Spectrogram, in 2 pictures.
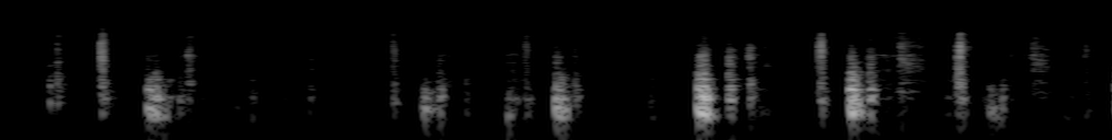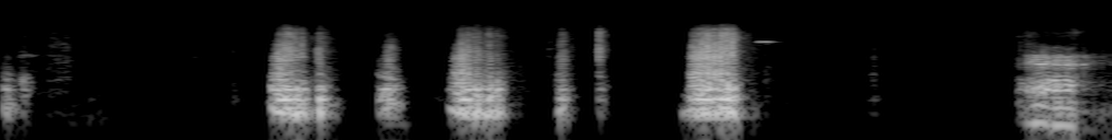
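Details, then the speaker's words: Model airplane flap and elevator attachment: short dry squeaks each time the control surface swings back and forth, louder toward the end, probably the hinge rubbing. "thing driv me nuts that noise back and forth back and forth"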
